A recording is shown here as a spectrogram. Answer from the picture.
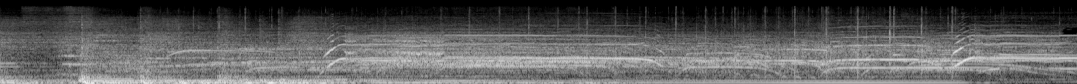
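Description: A live band's final chord ends with a hit about a second in and a held low bass note that stops just before the end. Over it, an audience cheers with many high-pitched whoops rising and falling.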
